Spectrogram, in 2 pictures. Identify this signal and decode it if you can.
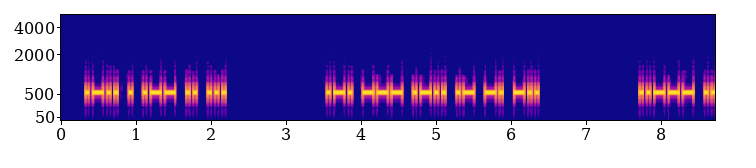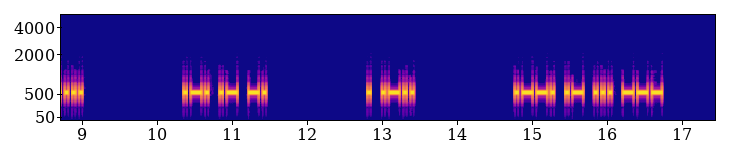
Morse code, heard as a keyed tone, about 25 wpm, 550 Hz. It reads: LEWIS ROLAND 25 RAN EL PASO
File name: Ultimate Word List / 25WPM Ultimate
